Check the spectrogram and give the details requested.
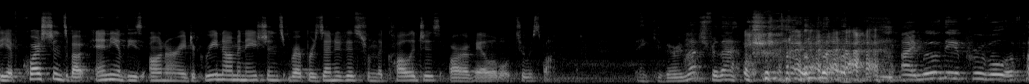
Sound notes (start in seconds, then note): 7.4 laughter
